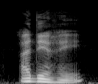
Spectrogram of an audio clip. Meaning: 1. to adhere; to stick to (rules, regulations) 2. to belong to; to be part of; to be a member of 3. to associate, to join
- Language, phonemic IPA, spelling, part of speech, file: French, /a.de.ʁe/, adhérer, verb, Fr-adhérer.ogg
